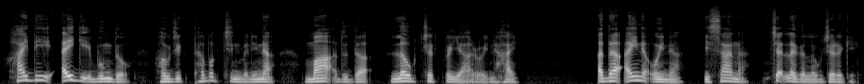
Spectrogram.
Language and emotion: Manipuri, neutral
